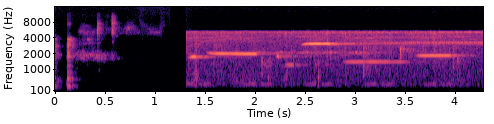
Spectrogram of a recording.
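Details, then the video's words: Musician wren in the Amazon forest, recorded on the Juruá River expedition: a melodic song of clear, pure whistled notes held at different pitches, some rising, spaced irregularly over a few seconds. "We also got musician wren, which is what you're hearing from this really beautiful melodic bird."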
